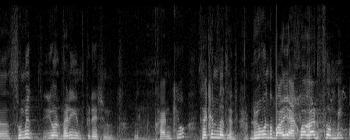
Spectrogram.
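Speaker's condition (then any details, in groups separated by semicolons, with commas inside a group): Cerebral palsy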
